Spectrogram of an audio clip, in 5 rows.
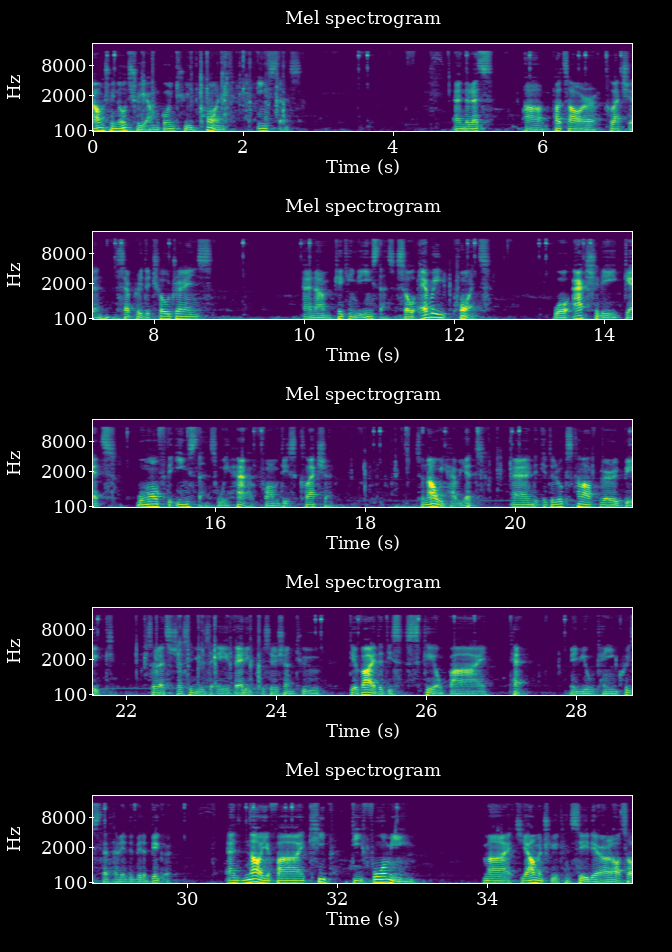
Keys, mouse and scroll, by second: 0.2 click, 0.7 ctrl+a, 5.0 click, 6.5 click, 6.9 click, 7.5 click, 8.3 click, 10.0 click, 11.0 scroll down 1, 12.2 alt+shift+click, 13.2 click, 13.8 click, 14.7 d, 14.9-15.7 right drag, 15.7 d, 16.6 click, 18.2 alt+shift+click, 18.6-19.1 middle drag, 19.1 click, 19.6 g, 21.1 z, 22.3 ctrl+a, 25.2 click, 26.4 middle click, 26.8-27.9 scroll up 1, 27.9-29.3 shift+drag, 29.3-30.8 middle drag, 30.8 click, 31.4 click, 32.9-35.9 shift+drag.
